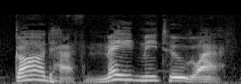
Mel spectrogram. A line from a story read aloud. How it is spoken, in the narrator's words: cried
